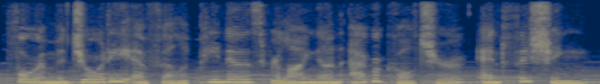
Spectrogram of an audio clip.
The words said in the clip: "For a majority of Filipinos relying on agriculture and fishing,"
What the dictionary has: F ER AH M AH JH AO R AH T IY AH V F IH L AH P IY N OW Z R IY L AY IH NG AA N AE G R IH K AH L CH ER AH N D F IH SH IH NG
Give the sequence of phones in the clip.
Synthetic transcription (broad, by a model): F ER AH M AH JH AO R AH T IY AH V F IH L AH P IY N OW Z R IY L AY IH NG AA N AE G R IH K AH L CH ER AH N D F IH SH IH NG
